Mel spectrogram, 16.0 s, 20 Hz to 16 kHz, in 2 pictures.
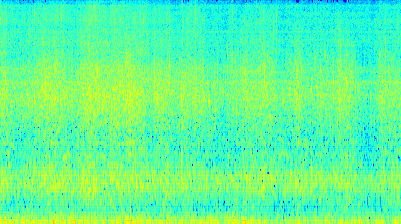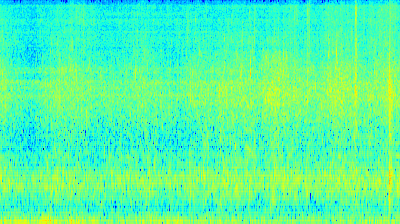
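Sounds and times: wind buffeting microphone: 0:00.0 - 0:16.0
waves lapping on shingle: 0:09.0 - 0:16.0.

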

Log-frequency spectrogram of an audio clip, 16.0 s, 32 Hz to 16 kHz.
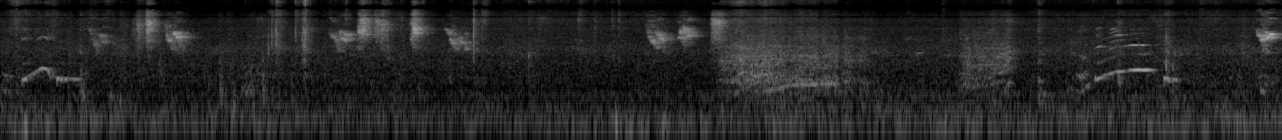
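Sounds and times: birds chirping and squawking: 0:00.3 - 0:06.1, 0:08.0 - 0:12.9, 0:15.6 - 0:16.0
zipper on fabric case: 0:09.0 - 0:11.0, 0:12.0 - 0:12.8.

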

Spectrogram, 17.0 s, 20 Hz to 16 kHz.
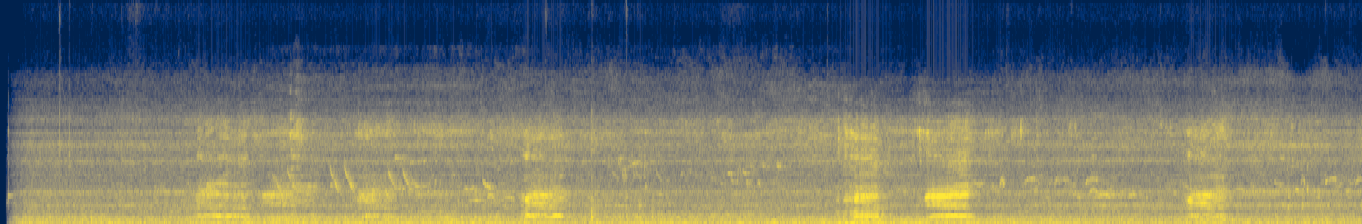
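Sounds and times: steady background hiss: 0:00.1 - 0:17.0
goat bleating: 0:02.4 - 0:05.0, 0:06.5 - 0:07.2, 0:10.4 - 0:12.2, 0:14.8 - 0:15.4.

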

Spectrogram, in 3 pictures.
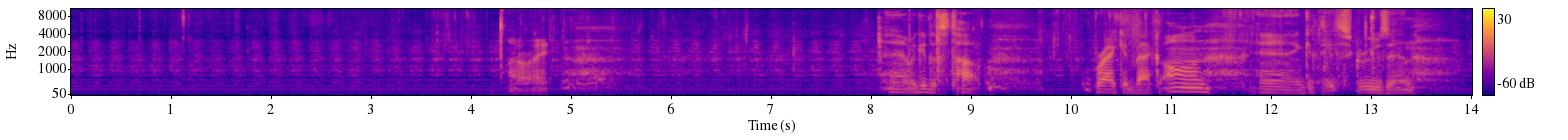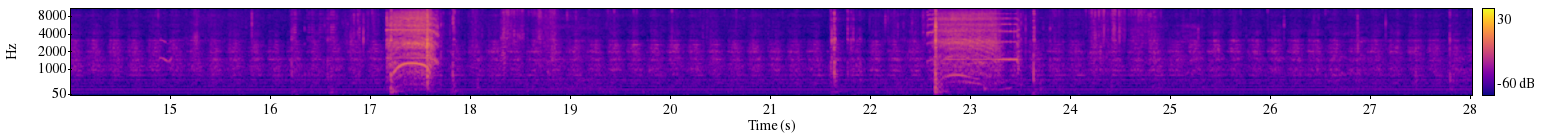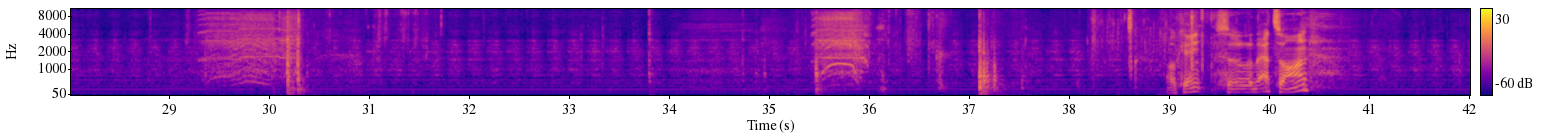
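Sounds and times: cordless drill motor whine: 0:12.9 - 0:19.2, 0:21.7 - 0:36.8.

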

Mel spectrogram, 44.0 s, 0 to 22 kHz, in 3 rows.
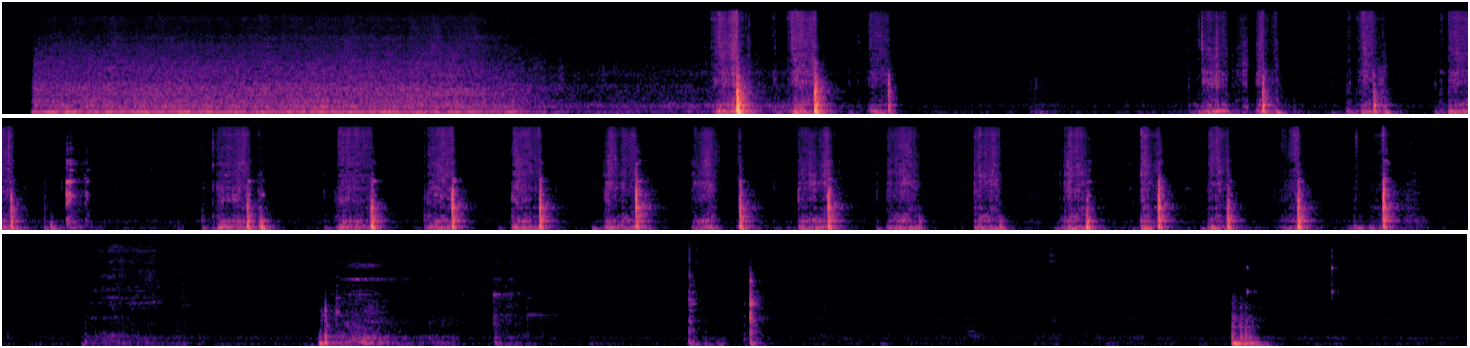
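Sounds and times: knife slicing cabbage on board: 0:07.1 - 0:09.0, 0:11.8 - 0:15.3, 0:16.6 - 0:17.4, 0:18.0 - 0:28.9.

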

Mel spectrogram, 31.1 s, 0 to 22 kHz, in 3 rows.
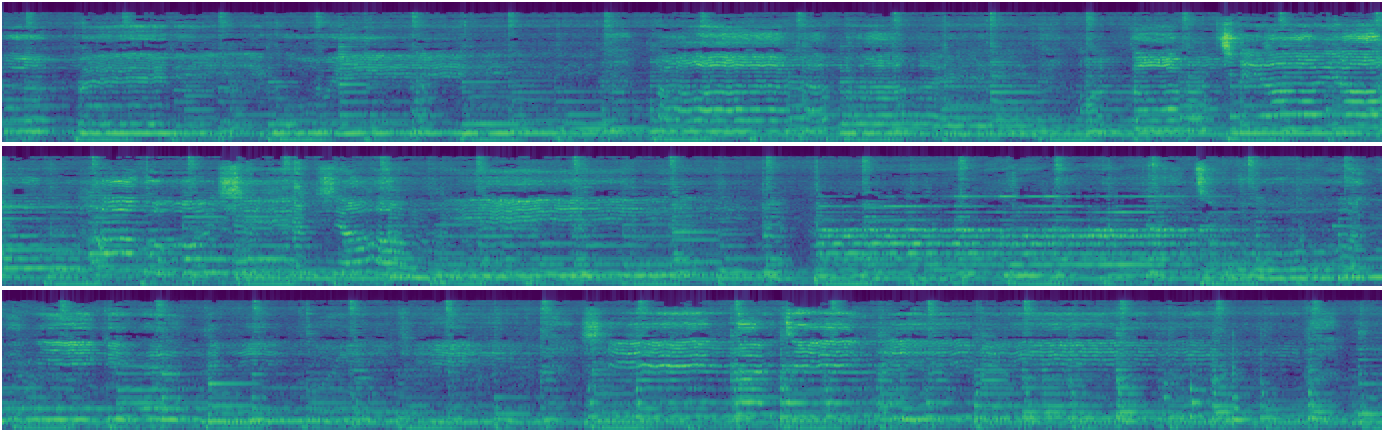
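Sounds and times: guitar: 0:00.0 - 0:31.0
woman singing into microphone: 0:00.0 - 0:31.0
steady low beat: 0:10.7 - 0:31.0.

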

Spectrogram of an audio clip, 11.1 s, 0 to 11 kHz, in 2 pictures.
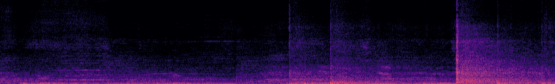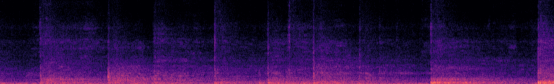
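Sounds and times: echoing thumps: 0:02.8 - 0:11.0.

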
